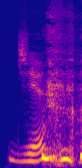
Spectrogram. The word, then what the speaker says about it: GIF: Firstly, it's pronounced GIF.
